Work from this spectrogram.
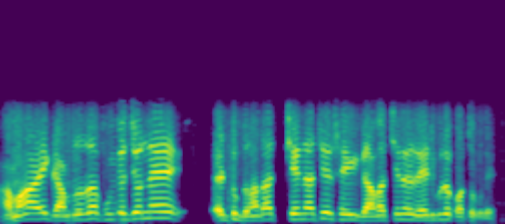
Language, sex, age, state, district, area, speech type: Bengali, male, 45-60, West Bengal, Hooghly, rural, conversation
